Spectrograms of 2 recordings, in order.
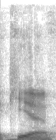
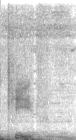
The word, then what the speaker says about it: Kyiv: Kyiv. I keep wanting to say Kiev, but I think Kiev is a city someplace else, and I think it's spelled K-I-E-V. This is K-I-Y-V.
